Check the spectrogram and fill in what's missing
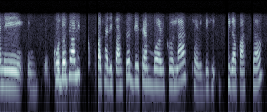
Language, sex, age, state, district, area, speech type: Nepali, female, 30-45, West Bengal, Kalimpong, rural, conversation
